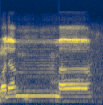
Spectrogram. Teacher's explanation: شد والی میم پہ غنہ ہوتا ہے۔ غنے کو ایک الف کے برابر لمبا کرتے ہیں اور غنے کی آواز کو ناک میں چھپا کے ادا کرتے ہیں۔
